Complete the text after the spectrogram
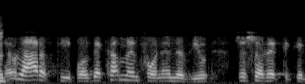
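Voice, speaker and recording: A man's very rapid, fairly high-pitched voice with lively intonation. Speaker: guest, market and economy commentator. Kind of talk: radio interview answer.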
